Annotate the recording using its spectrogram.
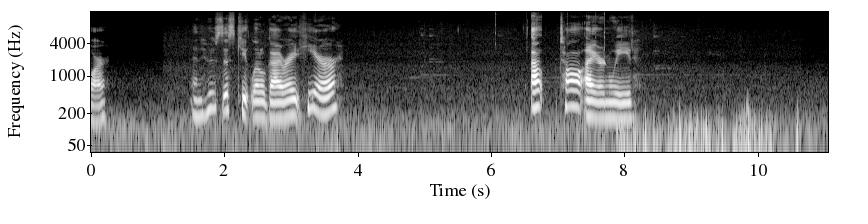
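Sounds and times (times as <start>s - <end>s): faint high chime-like tones: 4.8s - 5.5s.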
